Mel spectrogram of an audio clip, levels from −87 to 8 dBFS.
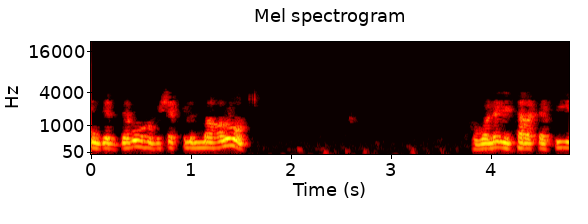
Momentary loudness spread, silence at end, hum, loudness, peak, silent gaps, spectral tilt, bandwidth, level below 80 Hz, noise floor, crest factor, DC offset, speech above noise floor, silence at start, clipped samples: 10 LU; 0 s; none; -24 LUFS; -10 dBFS; none; -12 dB/octave; 4 kHz; -74 dBFS; -79 dBFS; 16 dB; under 0.1%; 55 dB; 0 s; under 0.1%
